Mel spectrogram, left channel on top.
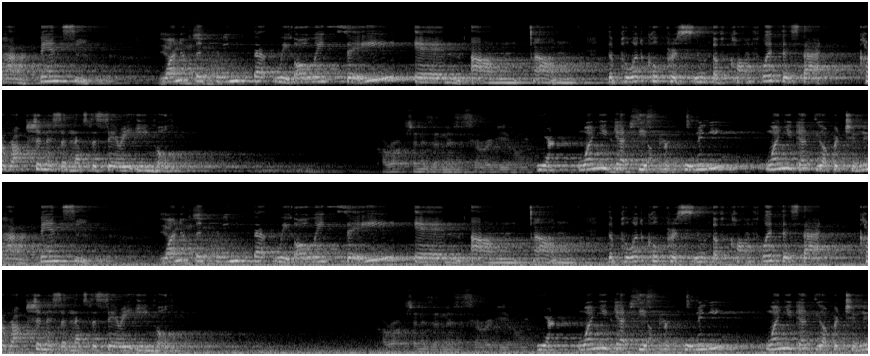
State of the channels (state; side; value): noise; right; rumble, 7 dB below the sound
